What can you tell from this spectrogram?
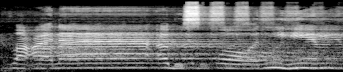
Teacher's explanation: اب با ساکنہ ہے تو یہاں پہ کلکلا ہوگا کیونکہ یہ کتب جد میں سے ہے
